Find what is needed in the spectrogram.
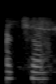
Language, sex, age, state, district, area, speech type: Urdu, female, 18-30, Uttar Pradesh, Ghaziabad, urban, conversation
